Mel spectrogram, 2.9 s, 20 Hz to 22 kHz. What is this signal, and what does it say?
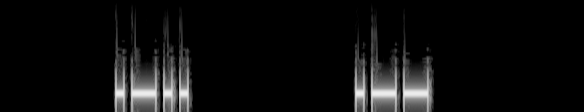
Morse code, heard as a keyed tone, about 30 wpm, spaced as for 9 wpm, 700 Hz. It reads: LW
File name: Lesson 20d - Number 3 - Two Characters 30wpm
